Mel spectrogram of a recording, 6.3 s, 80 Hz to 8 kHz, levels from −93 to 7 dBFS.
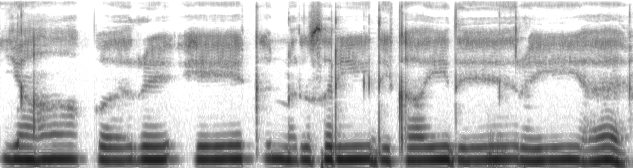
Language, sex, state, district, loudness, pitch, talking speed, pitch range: Hindi, male, Rajasthan, Jaipur, -13 LUFS, 180 Hz, 75 wpm, 175-185 Hz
